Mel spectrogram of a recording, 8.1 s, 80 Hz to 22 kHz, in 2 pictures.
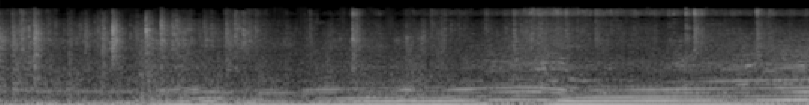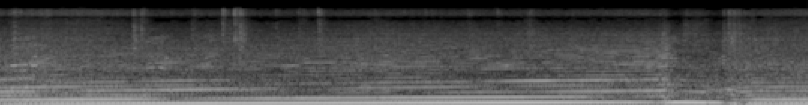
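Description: Peugeot 206 RC Group A rally car's four-cylinder engine heard from inside the cabin, pulling hard: the revs climb, dip briefly about two and a half seconds in, then rise steadily for several seconds before falling away near the end.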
